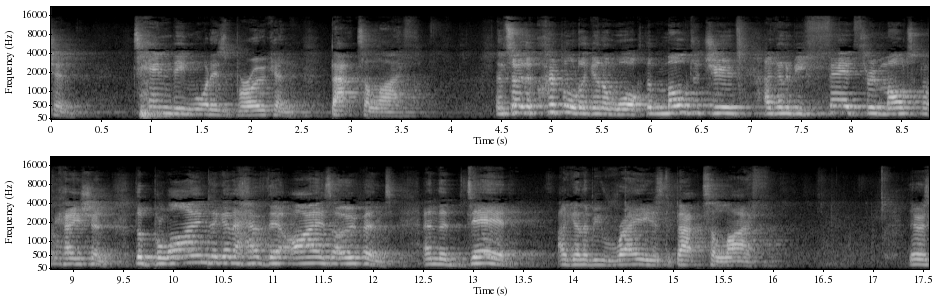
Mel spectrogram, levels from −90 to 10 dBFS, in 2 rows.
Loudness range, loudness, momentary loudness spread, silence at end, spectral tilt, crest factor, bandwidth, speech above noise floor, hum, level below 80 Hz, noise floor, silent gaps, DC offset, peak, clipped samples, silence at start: 4 LU; -20 LUFS; 11 LU; 0 s; -4 dB/octave; 18 dB; 15.5 kHz; 32 dB; none; -74 dBFS; -52 dBFS; none; under 0.1%; -2 dBFS; under 0.1%; 0 s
